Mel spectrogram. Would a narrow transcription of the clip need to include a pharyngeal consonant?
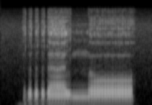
no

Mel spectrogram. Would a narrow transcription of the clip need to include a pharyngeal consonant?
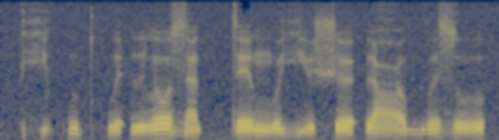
yes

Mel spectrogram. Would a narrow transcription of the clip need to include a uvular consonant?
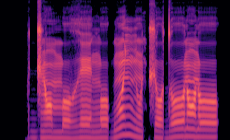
no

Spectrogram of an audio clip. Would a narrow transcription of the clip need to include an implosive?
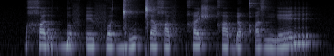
yes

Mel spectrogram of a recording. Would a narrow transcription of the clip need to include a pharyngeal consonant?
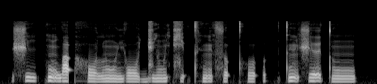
no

